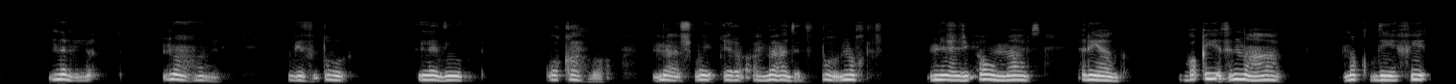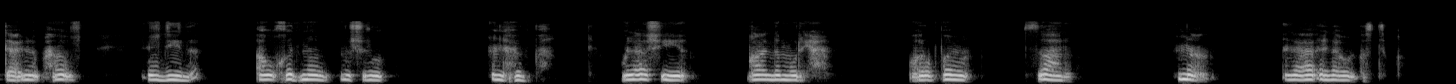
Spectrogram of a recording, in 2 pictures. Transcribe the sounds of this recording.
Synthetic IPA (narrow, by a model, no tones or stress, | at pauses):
nɪbd̪aʔ | nahɑːɾi | bəft̪ˤuːɾ | alːaði | wɑqɑʕha̰ | maʕʃwajːqɨɾaːʔamaʕad̪ad̪t̪ˤːuːɾmʊxɾɪʒ | nɪʒɾiʔawmaːɾs | ɾɪjɑːd̪ˤɑ | wbɑqijːafinːaɦɑːɾˤ | nɑqd̪ˤifit̪ːaʕalːʊmħaːʒḁ | ʒd̪iːd̪a | ʔawxɪd̪mamaʃɾuːb̚ | nħɪbːhḁ | wɪlʕaʃɪjːa | qɑːlamʊɾiːħḁ | wɾˤʊbːama | sˤɑhɾˤ | maʕ | ɪlʕaːʔɪlawɪlʔɑsˤd̪ɨ̥qɑ̥ːl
